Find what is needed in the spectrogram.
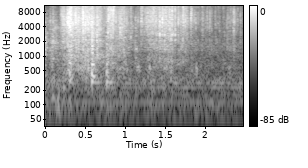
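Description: Rustling and handling noise close to the microphone, as of clothing or a hand brushing against it, loudest at first and fading out after about a second and a half.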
